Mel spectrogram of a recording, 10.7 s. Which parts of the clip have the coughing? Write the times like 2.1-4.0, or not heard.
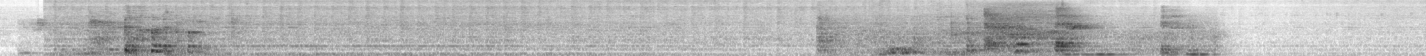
0.1-1.6, 7.3-9.2.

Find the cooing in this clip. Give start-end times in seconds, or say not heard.
0.4-1.8, 6.1-8.1.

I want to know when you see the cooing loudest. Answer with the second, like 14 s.
7 s.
